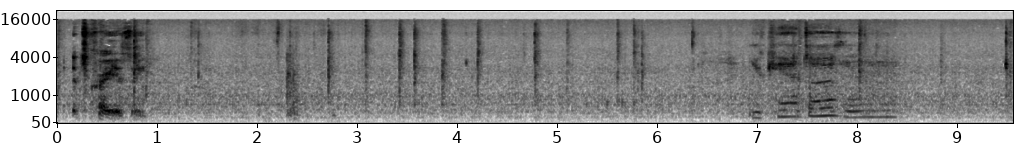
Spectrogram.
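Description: A video game plays short clicks and tones through a television speaker.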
